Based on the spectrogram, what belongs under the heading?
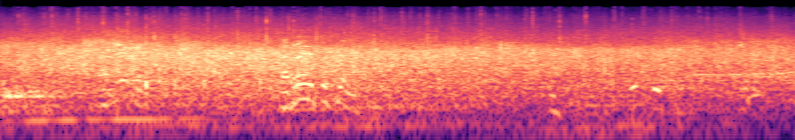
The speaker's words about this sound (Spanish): Así que un saludo de parte de ella y un aplauso así a distancia para que lo reciba.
